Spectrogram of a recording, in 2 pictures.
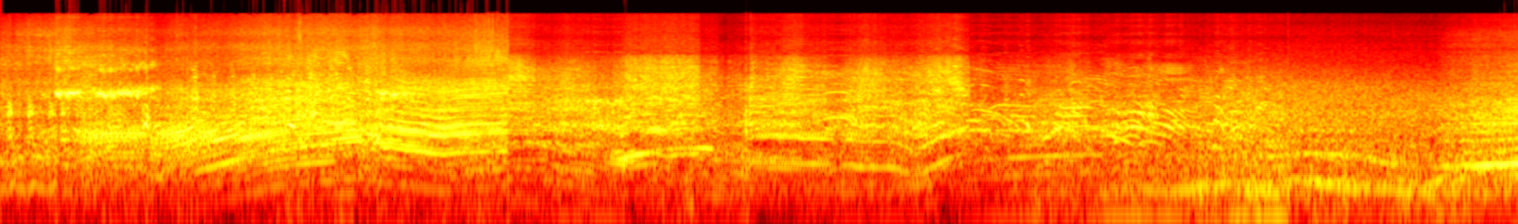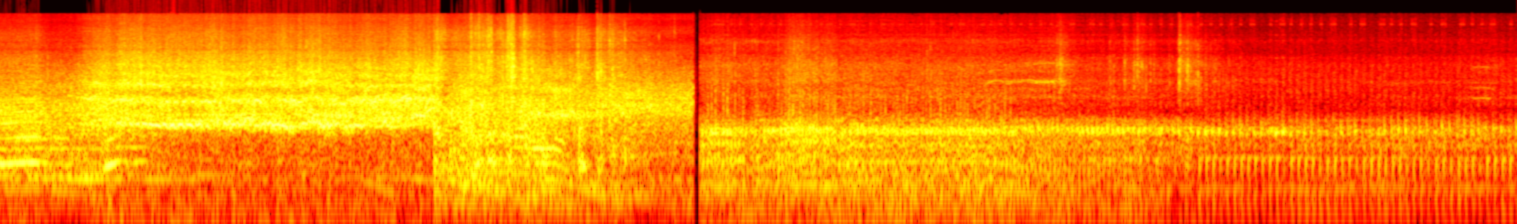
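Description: Car engines revving and tyres squealing as cars race and drift, over several short clips in a row. The loudest stretch is a steady squeal a little past halfway, and the sound cuts abruptly about two-thirds of the way in.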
